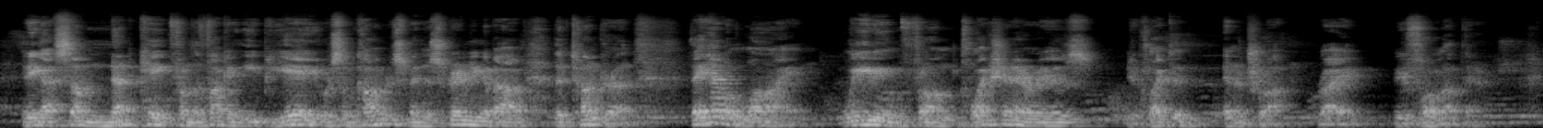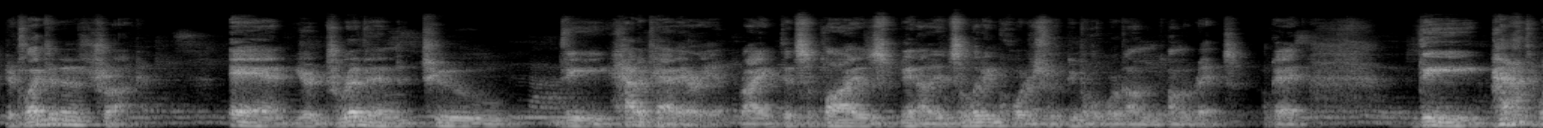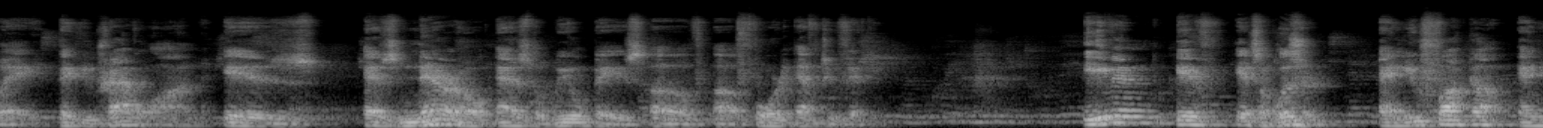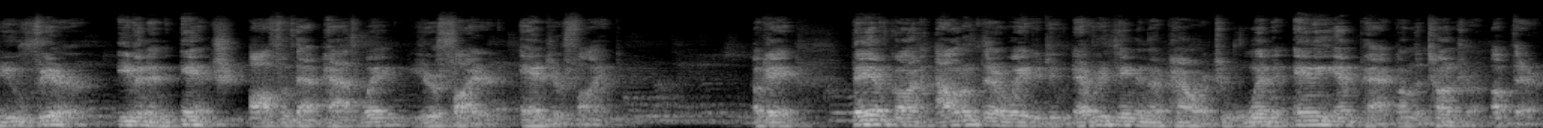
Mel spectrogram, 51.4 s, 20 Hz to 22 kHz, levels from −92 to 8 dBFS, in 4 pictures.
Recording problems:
off-mic speech; far
room echo; slight; dies away in 0.5 s
voice in the background; faint; throughout; 20 dB below the speech

